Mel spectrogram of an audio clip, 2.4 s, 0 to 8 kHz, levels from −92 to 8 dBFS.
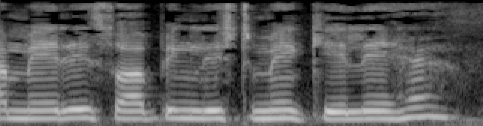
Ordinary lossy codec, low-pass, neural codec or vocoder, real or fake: MP3, 32 kbps; 7.2 kHz; none; real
